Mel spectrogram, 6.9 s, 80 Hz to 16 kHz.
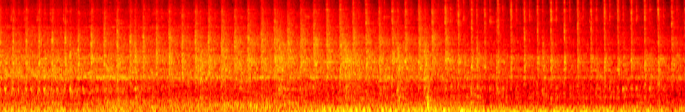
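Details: Long-sitting LS 6.0 V8 with 50 psi oil pressure: a rough idle with a heavy, rapid metallic knock about four times a second; a bad rod bearing that let go after a 3000 rpm rev and holed the block or oil pan.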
